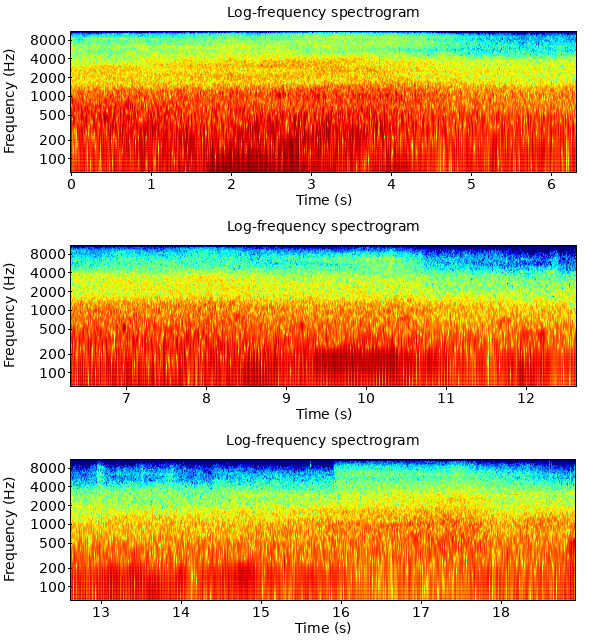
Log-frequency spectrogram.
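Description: Downtown street traffic noise, loudest in the first few seconds. From about eight seconds in, an articulated city bus's engine running alongside adds a steady low drone.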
